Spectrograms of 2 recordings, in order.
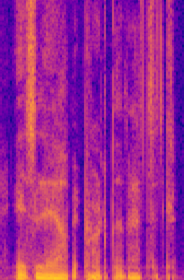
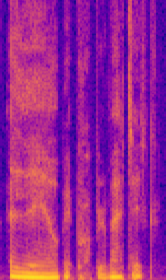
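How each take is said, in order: First: Said in the usual way. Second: "problematic" hit harder and louder; louder playful repeat. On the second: Real, not acted. Streamer confessing her sweet tooth, repeating it louder. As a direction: say "A little bit problematic" again with more punch.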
